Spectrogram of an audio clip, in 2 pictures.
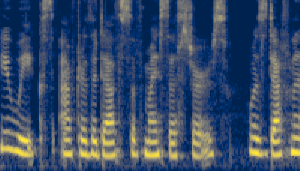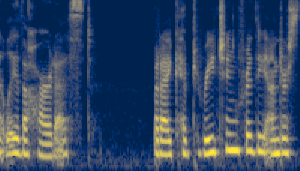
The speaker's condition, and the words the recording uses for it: No condition.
